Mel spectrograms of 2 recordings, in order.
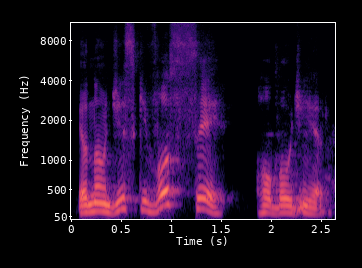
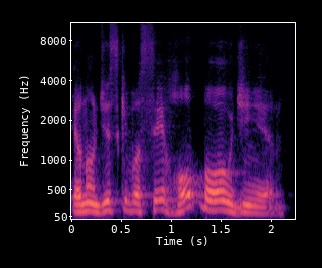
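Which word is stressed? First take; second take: você; roubou. First: The word você is stressed. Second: The word roubou is stressed. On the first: Someone else stole it. "eu estou dizendo que outra pessoa que roubou" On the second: The money was borrowed, not stolen. "eu estou dizendo que você fez, pegou emprestado"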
